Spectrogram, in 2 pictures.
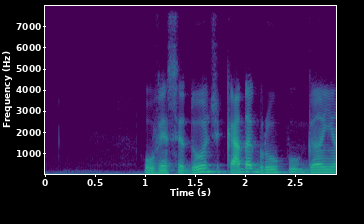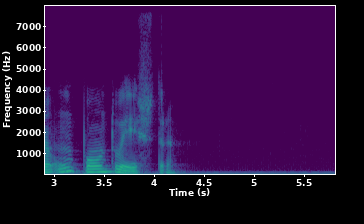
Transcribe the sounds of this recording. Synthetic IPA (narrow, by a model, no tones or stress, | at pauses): ʊvẽsed̪oɾd͡ʒɪkad̪ɐɡɾupʊɡɐ̃ɲɐʔũpõnt̪ʊeʃt̪ɾɐ̰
